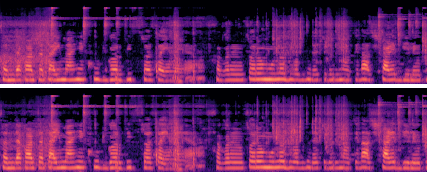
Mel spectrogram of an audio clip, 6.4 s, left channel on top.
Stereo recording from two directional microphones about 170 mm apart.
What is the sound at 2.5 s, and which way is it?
Speech, 5° right (ahead or behind).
